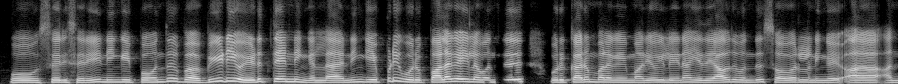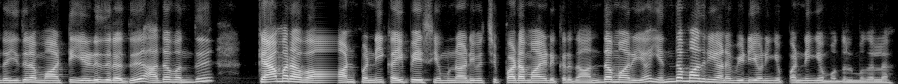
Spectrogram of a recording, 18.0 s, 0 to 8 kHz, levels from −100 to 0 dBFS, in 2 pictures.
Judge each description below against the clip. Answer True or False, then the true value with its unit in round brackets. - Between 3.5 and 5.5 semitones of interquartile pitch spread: False (2.8 semitones)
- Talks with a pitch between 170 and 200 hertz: True (195 Hz)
